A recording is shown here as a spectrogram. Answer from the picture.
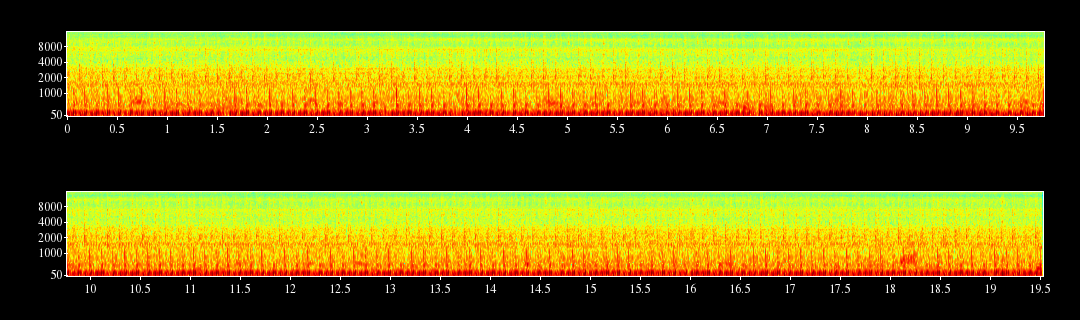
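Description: Morgan three-wheeler's exposed V-twin engine idling steadily, with an even, rapid beat.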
